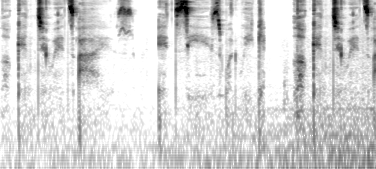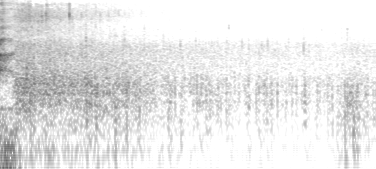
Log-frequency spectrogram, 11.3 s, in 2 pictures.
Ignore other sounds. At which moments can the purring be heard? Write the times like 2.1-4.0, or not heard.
not heard.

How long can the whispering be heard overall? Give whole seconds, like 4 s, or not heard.
6 s.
